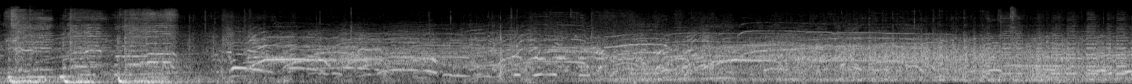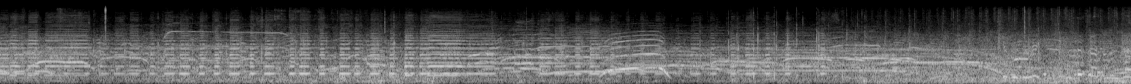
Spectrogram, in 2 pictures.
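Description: Pop music playback cuts off about two seconds in, followed by a crowd of fans screaming and shouting, many high voices at once, with one long held tone in the middle.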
